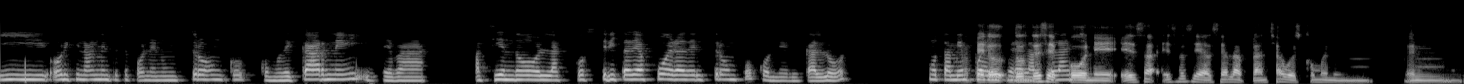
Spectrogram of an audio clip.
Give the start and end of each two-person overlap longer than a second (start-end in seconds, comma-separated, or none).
9.5-10.9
